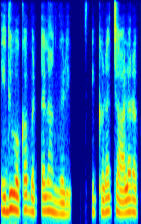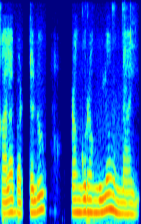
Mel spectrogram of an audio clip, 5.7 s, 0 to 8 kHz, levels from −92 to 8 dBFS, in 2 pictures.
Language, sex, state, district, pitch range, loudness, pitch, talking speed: Telugu, female, Telangana, Hyderabad, 155-185 Hz, -18 LUFS, 170 Hz, 105 wpm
